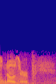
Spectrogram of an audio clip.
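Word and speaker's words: Gnozer: It's spelled G-N-O-Z-E-R, but I think it's pronounced Noser.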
